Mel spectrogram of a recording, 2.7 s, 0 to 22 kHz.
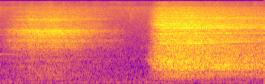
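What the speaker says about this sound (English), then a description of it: "3 big breaths." Big breaths taken during a stretching exercise: a long breath in, a short pause, then a louder, rushing breath out, close and with no talking.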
